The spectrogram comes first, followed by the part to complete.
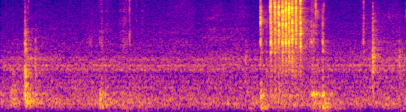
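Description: Ratcheting torque wrench with a socket turning a bicycle rear-suspension pivot bolt. There are a few single clicks, then a quick run of ratchet clicks a little before three seconds in.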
